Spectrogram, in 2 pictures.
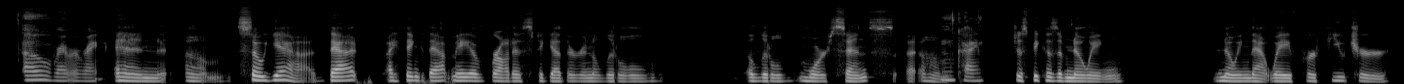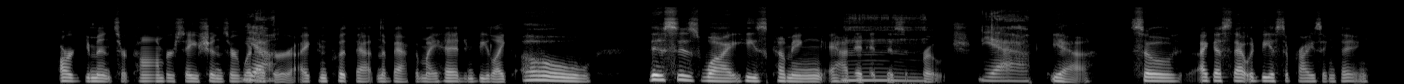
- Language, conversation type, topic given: English, unstructured, How has conflict unexpectedly brought people closer?
- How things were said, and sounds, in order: tapping; other background noise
